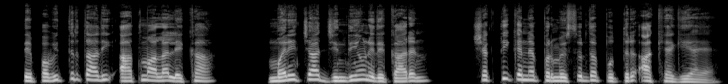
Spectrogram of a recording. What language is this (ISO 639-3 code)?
doi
